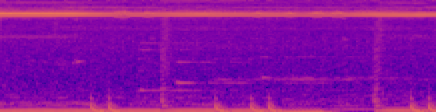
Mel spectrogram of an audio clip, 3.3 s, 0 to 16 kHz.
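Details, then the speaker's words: Microlab 360W PSU board out of its case: a constant high whistle whose tone changes when a particular capacitor is touched, with dull thumps from probing. High-pitched whine from the power supply. "ну и что все вроде бы работает запускается но свистит и причем свистит вернет тональность этого свиста меняется когда я касаюсь вот этого конденсатора"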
